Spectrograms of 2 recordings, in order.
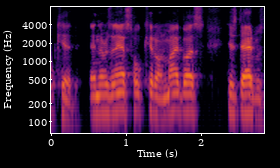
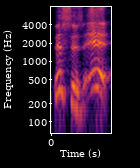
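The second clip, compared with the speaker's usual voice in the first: put-on excited kid; 10 semitones higher, 3 dB louder than usual. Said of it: "I was just like".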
